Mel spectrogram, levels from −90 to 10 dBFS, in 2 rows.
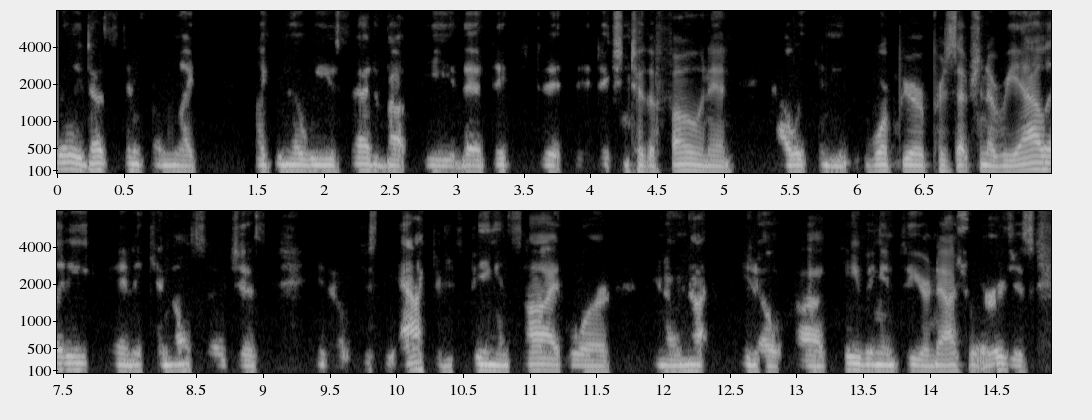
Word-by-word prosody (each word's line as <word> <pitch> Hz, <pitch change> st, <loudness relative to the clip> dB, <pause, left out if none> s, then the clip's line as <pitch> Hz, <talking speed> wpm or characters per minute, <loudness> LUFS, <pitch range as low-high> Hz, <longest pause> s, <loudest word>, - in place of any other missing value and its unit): really 125 Hz, -2 st, +5 dB
does 115 Hz, +1 st, +2 dB
stem 110 Hz, -2 st, -2 dB
from, 100 Hz, 0 st, 0 dB
like 95 Hz, -1 st, -2 dB, 0.4 s
like, 105 Hz, -, -1 dB
you 105 Hz, -, +2 dB
know, 105 Hz, 0 st, +5 dB
what 105 Hz, -, +3 dB
you 105 Hz, 0 st, +4 dB, 0.2 s
said 110 Hz, -1 st, +3 dB
about 100 Hz, 0 st, 0 dB
the 95 Hz, -1 st, -2 dB
the 100 Hz, -, 0 dB
addict 95 Hz, -, -3 dB, 0.2 s
the -, -, -1 dB, 0.3 s
addiction -, -, -8 dB
to -, -, -1 dB
the -, -, -2 dB
phone 105 Hz, -2 st, +2 dB
and 90 Hz, -1 st, -2 dB, 0.4 s
how 100 Hz, +1 st, +4 dB
it -, -, -1 dB
can 95 Hz, -2 st, -2 dB
warp 105 Hz, +1 st, 0 dB
your 100 Hz, -1 st, +4 dB
perception 100 Hz, +1 st, -2 dB
of 95 Hz, -, +1 dB
reality, 120 Hz, +4 st, +3 dB, 0.2 s
and 100 Hz, -1 st, +2 dB
it 100 Hz, -, -2 dB
can 100 Hz, -, +1 dB
also 105 Hz, 0 st, -2 dB
just 95 Hz, -1 st, -5 dB, 0.4 s
you -, -, -7 dB
know, -, -, -13 dB
just -, -, -18 dB
the -, -, -10 dB
act -, -, +3 dB
of 95 Hz, -, -6 dB
just 95 Hz, -, -11 dB
being 110 Hz, -2 st, +5 dB
inside 110 Hz, +1 st, +2 dB
or, 95 Hz, -2 st, 0 dB, 0.3 s
you -, -, -3 dB
know, 95 Hz, -1 st, +2 dB
not, 105 Hz, +1 st, +3 dB, 0.3 s
you 100 Hz, -, +1 dB
know 95 Hz, -1 st, 0 dB, 0.2 s
uh, 95 Hz, -1 st, +3 dB, 0.2 s
caving 110 Hz, -3 st, +4 dB
into 105 Hz, +1 st, +1 dB
your 100 Hz, -2 st, +2 dB
natural 100 Hz, +1 st, 0 dB
urges, 105 Hz, -4 st, 0 dB
105 Hz, 220 wpm, -23 LUFS, 100-110 Hz, 0.4 s, really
